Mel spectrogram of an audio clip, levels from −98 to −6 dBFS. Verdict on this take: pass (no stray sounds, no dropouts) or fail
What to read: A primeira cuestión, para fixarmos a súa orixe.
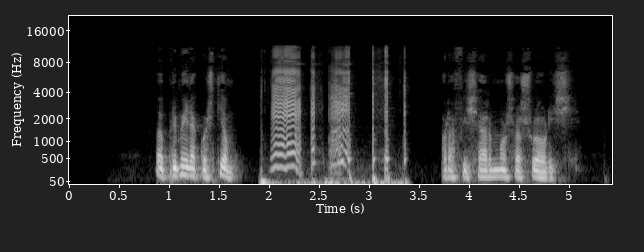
fail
